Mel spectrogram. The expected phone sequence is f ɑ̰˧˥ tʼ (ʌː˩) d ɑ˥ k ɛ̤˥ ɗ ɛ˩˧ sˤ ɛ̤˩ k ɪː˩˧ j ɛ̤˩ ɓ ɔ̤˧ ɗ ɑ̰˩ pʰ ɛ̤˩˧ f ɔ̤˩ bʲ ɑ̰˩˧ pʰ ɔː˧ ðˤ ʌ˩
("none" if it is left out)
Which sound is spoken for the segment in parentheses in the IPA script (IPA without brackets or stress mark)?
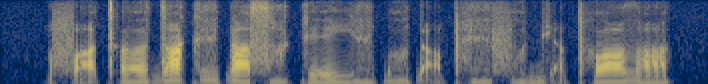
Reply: ʌː˩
